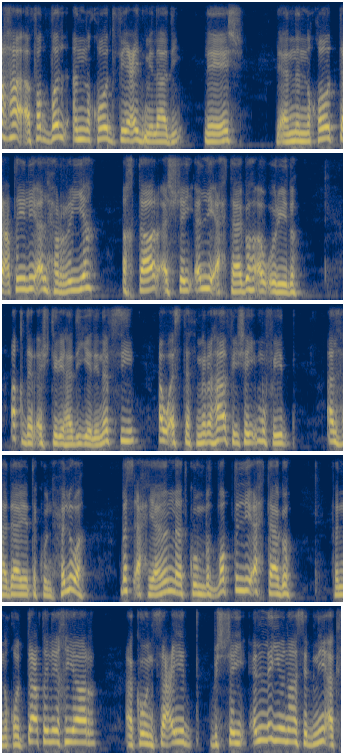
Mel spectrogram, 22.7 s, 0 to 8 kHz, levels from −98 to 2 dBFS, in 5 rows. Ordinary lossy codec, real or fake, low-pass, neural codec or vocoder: Opus, 32 kbps; real; 7.2 kHz; none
